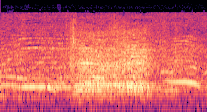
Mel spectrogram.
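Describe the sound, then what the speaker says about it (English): A softball stadium crowd at a UCF home game cheers and shouts, a lively mass of voices swelling in the middle and staying loud, heard from a distance with a commentator's voice over it. "The most action, the most alive we've seen this crowd for UCF all weekend long."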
